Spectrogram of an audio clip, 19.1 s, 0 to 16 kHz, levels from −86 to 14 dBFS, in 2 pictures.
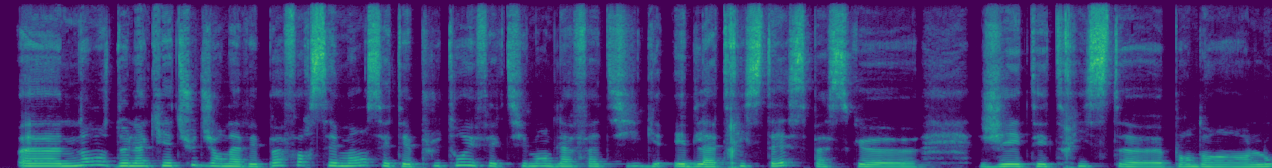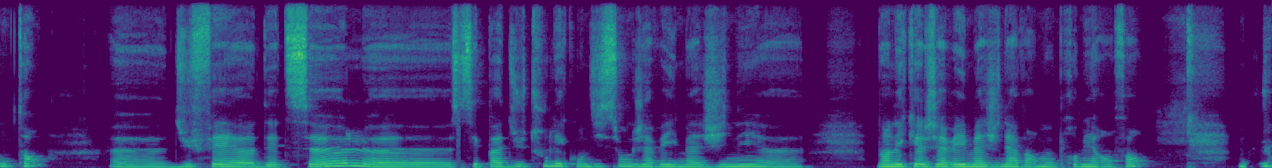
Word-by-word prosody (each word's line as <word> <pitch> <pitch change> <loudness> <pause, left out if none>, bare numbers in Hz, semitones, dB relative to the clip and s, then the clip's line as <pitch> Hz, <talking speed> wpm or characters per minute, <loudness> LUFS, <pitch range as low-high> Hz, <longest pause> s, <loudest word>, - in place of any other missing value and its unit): Heu, 235 -1 +3
non, 310 +8 -2
de 255 - +2
l'inquiétude, 260 +4 -1
j'en 240 -2 -2
avais 210 -2 -1
pas 270 +8 -6
forcément, 280 -3 +4
c'était 245 -7 +1
plutôt, 250 +7 -7
effectivement, 235 -4 -4
de 220 - -6
la 215 -1 -2
fatigue 215 0 -5
et 215 - +2
de 210 0 -3
la 190 -2 +2
tristesse 235 +7 +4
parce 200 0 +1
que 175 -4 -3 0.5
j'ai 190 +4 +1
été 200 0 -1
triste, 215 +1 +5
heu, 180 -2 -2
pendant 185 -3 -3
longtemps, 220 +5 -3 0.5
heu, 165 -2 -6
du 170 +6 -4
fait, 190 -2 +2
heu, - - -5
d'être 180 +1 -2
seule. 235 +7 +6
Heu, 180 -3 -2
c'est 175 +4 +2
pas 190 0 0
du 195 +3 -7
tout 240 +4 -6
les 225 -1 +1
conditions 205 0 +1
que 205 - -4
j'avais 185 -1 -2
imaginées, 185 +2 -2
heu, 165 -1 -8 0.6
dans 190 - +3
lesquelles 195 +1 +3
j'avais 190 -1 +2
imaginé 190 0 0
avoir 185 -1 -2
mon 185 -1 -2
1er 190 +2 -3
enfant. 200 +6 -5 0.7
Donc 200 -2 -5
du 225 - -2
200 Hz, 165 wpm, -21 LUFS, 185-230 Hz, 0.7 s, seule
